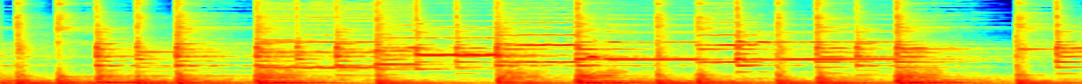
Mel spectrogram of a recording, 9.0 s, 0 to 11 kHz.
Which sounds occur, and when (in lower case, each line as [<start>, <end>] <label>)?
[0.00, 9.01] music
